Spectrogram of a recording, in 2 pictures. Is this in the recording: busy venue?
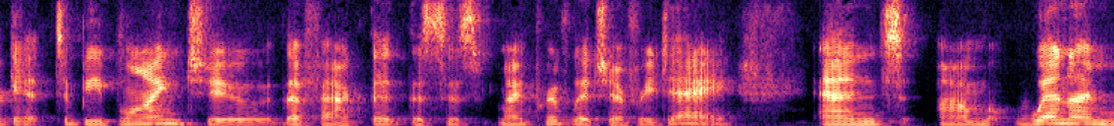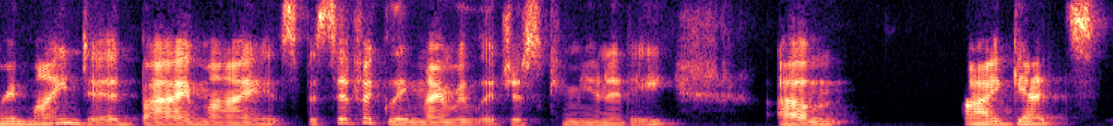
no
